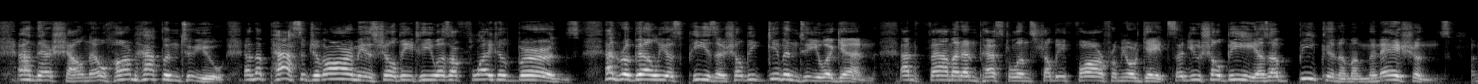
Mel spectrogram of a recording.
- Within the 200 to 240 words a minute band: Yes, fast, 205 wpm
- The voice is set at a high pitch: Yes, high, 200 Hz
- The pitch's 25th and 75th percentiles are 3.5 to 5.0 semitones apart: Yes, average, 3.8 semitones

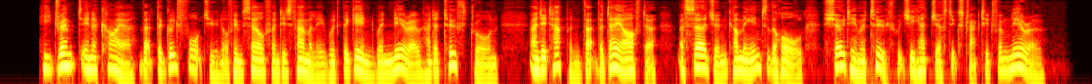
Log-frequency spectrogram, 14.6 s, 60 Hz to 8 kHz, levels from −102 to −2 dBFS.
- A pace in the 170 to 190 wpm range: Yes, average, 185 wpm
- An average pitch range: Yes, average, 4.7 semitones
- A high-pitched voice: No, low, 125 Hz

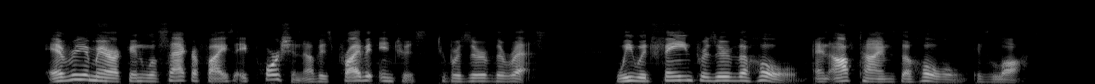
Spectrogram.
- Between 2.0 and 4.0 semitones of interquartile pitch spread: No, average, 4.5 semitones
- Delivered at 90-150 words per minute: Yes, average, 140 wpm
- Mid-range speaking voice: Yes, medium, 155 Hz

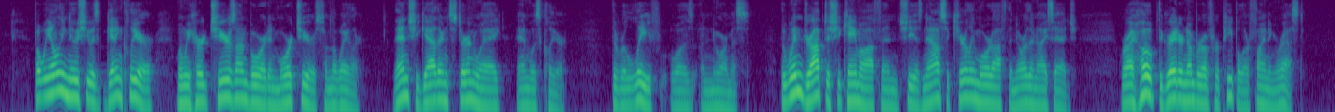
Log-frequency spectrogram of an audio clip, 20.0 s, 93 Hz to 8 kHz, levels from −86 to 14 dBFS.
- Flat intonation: No, average, 4.6 semitones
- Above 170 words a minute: Yes, average, 185 wpm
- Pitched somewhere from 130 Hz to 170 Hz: Yes, low, 135 Hz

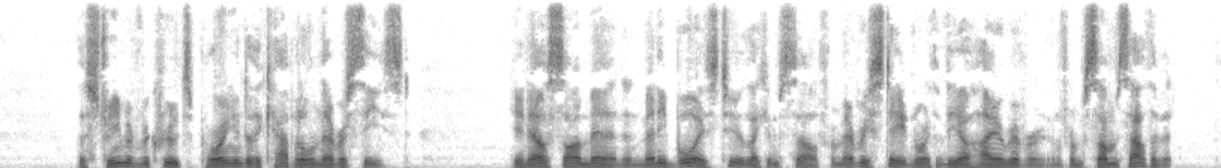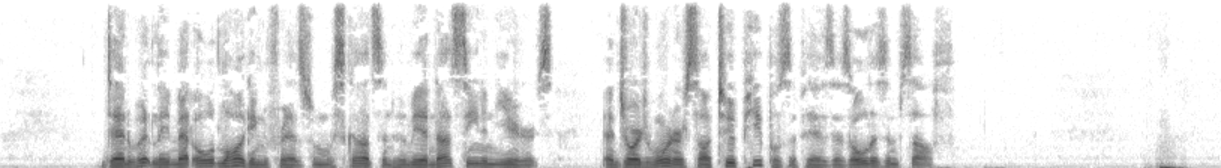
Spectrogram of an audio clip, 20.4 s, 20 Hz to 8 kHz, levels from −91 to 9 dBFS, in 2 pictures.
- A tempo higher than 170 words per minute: Yes, average, 180 wpm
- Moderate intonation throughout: Yes, average, 4.0 semitones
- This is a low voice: Yes, low, 115 Hz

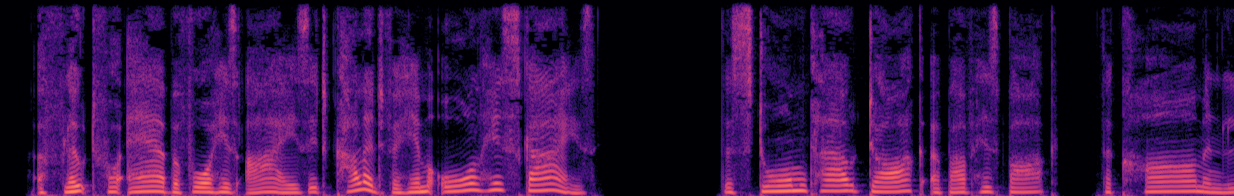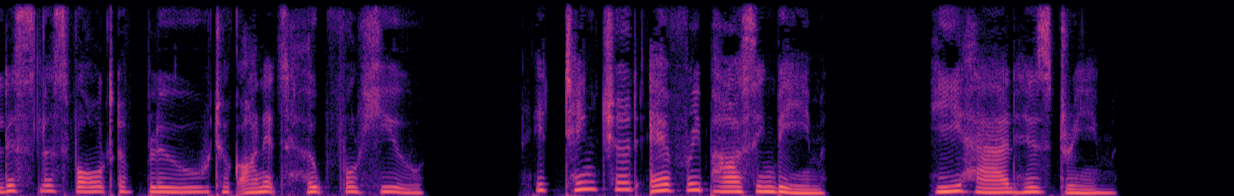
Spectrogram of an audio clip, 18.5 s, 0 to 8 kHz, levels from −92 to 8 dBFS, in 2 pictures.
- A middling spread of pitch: Yes, average, 3.5 semitones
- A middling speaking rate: No, slow, 130 wpm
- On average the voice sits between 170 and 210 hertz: Yes, high, 190 Hz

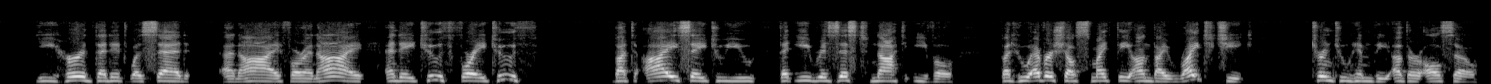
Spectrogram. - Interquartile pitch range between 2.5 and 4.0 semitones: Yes, average, 2.9 semitones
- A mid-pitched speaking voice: Yes, medium, 160 Hz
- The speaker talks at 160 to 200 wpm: Yes, average, 170 wpm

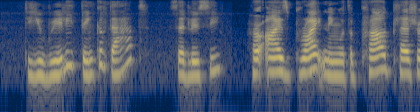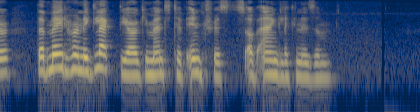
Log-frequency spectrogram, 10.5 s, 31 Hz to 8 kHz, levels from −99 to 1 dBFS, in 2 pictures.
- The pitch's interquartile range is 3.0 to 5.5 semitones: Yes, average, 3.6 semitones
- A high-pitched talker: Yes, high, 205 Hz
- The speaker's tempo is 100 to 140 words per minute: Yes, slow, 135 wpm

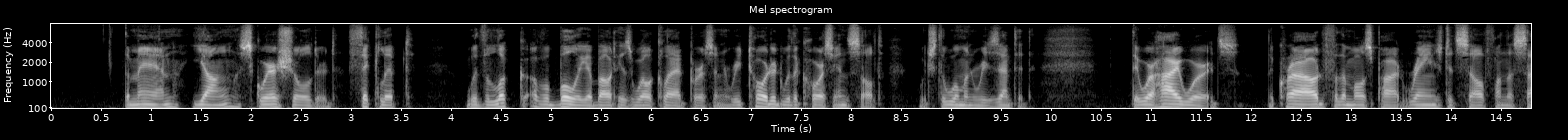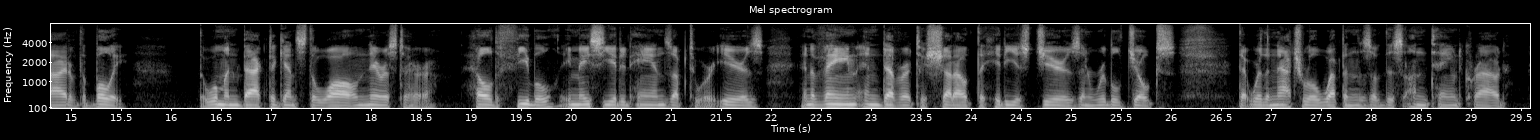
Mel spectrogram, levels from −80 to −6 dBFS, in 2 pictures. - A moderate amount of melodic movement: No, narrow, 1.7 semitones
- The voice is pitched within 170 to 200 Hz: No, low, 100 Hz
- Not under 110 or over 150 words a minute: No, average, 170 wpm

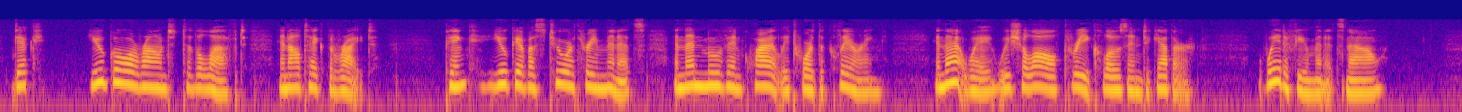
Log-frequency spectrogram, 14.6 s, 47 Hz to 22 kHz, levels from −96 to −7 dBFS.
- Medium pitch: Yes, medium, 180 Hz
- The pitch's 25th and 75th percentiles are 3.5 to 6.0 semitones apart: Yes, average, 4.1 semitones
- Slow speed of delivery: No, average, 175 wpm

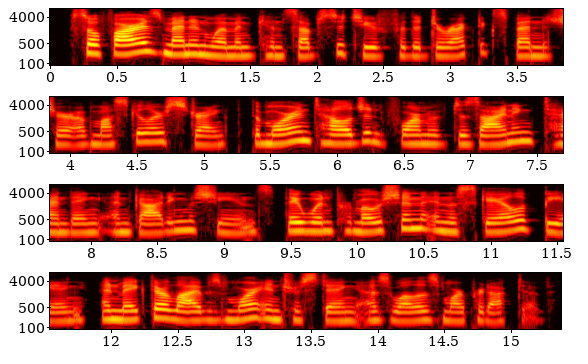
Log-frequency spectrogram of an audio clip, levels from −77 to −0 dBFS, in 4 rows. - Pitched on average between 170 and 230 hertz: Yes, high, 190 Hz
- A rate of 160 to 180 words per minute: Yes, average, 170 wpm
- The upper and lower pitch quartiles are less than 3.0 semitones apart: Yes, narrow, 2.5 semitones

